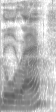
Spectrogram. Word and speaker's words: Laura: So it's uh, Laura or Laura and then is artero, A R T E R O dot com.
